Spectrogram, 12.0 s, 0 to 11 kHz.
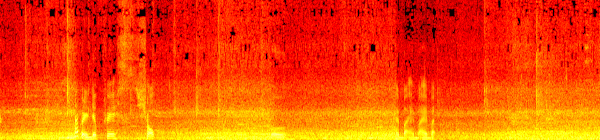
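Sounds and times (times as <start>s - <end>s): air handling hum: 0.0s - 12.0s.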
